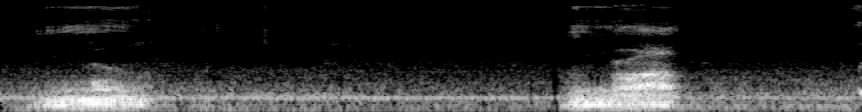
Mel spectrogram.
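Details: Puppy Snowball reacting to a new dog, the one pictured on a dog food bag, indoors: two low, rumbling growl-like bursts, each about a second long, separated by a long quiet stretch with a steady background hum.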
